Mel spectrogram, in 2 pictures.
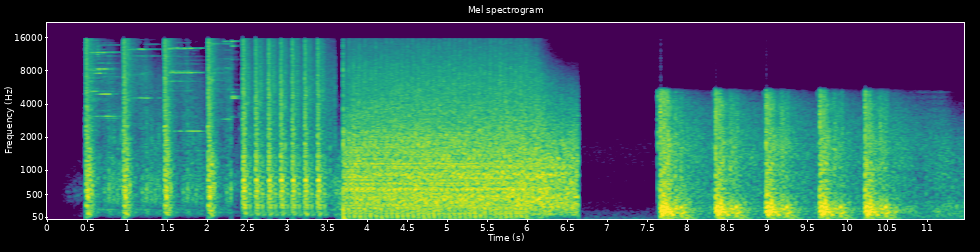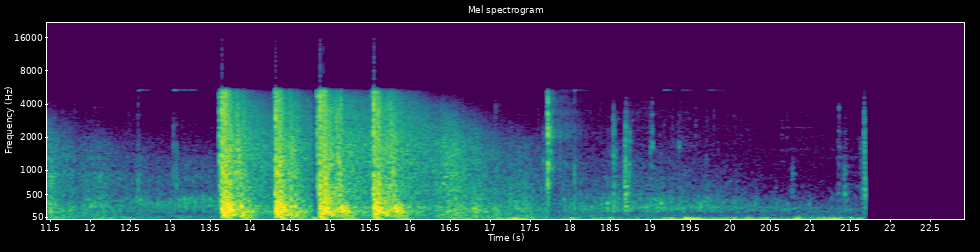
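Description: Gunfire in 4.6x30mm: a quick string of shots, then about three seconds of continuous rapid automatic fire. After a short gap come single shots from a CMMG Banshee AR pistol, roughly two a second, each with a ringing tail, tapering off to fainter shots near the end.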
